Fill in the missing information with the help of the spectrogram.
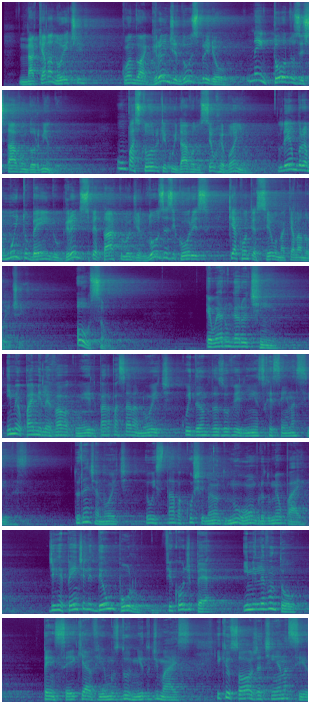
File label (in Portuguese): Narração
